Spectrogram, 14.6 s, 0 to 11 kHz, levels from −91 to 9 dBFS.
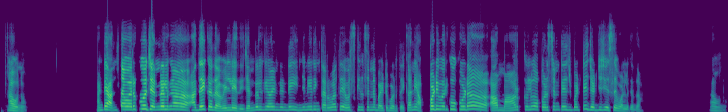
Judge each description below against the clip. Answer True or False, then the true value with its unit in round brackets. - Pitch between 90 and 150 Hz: False (265 Hz)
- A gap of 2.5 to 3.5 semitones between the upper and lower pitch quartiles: False (4.1 semitones)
